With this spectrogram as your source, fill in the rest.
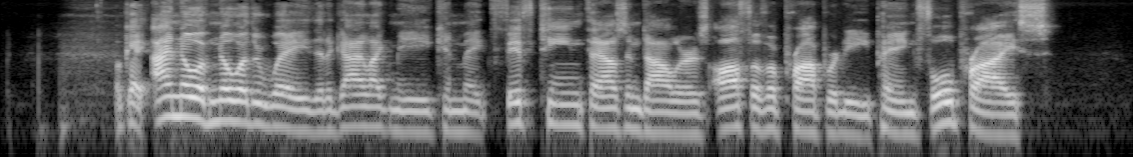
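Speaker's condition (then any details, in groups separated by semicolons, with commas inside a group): No condition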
